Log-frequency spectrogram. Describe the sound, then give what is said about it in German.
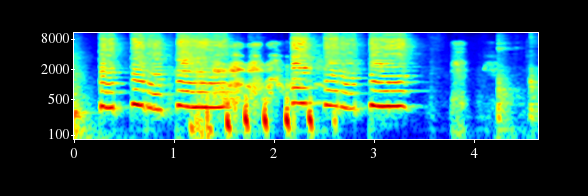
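A toy air horn blares in a series of loud honks, some short and some held longer, in an uneven rhythm with brief gaps between blasts. “Und ich suche such meine Tröte auch mal raus. Dann wird mal richtig getrötet.”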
